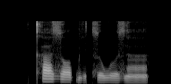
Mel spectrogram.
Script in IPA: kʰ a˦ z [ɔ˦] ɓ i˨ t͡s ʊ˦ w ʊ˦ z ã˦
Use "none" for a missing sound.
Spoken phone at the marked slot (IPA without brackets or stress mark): ɔ˦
